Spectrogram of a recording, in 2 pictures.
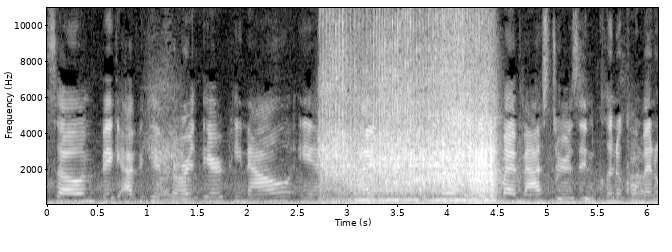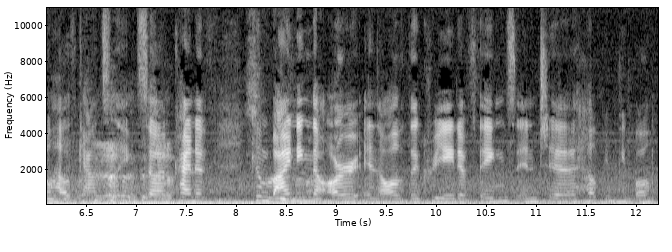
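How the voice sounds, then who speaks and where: The speech comes at a moderate pace amid noticeable background noise. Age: 20s. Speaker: artist and art therapy student. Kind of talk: interview. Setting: art venue, recorded on camera. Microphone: poor camera sound.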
